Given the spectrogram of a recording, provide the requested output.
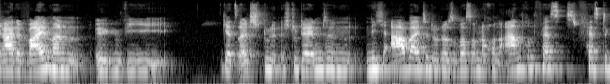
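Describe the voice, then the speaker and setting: Talking at a fairly quick pace, a woman uses a fairly high voice. Room echo is audible, and background noise is noticeable. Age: 20s. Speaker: climate activist and student. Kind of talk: casual interview. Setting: video call. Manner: hesitant, many fillers.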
